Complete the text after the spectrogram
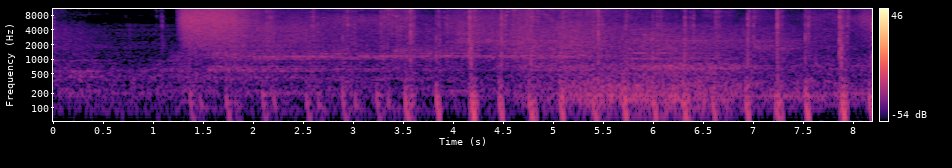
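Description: Footsteps thud steadily on a metal floor.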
